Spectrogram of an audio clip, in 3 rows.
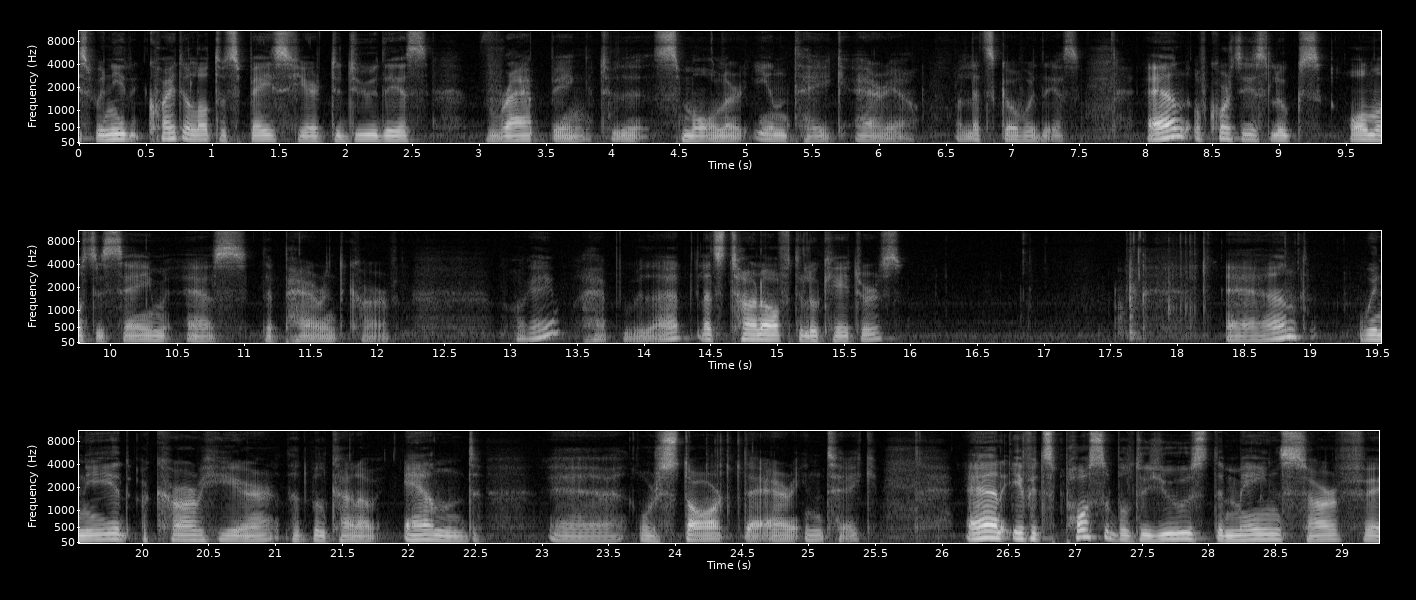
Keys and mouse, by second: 15.2 click, 16.9 click, 18.2 ctrl+shift+click, 24.5 alt+shift+right click, 25.5 alt+shift+middle click, 28.6 ctrl+shift+click.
